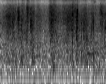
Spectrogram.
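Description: Irregular rustling and rubbing of tent fabric being handled and pulled into place at the side of the boat.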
